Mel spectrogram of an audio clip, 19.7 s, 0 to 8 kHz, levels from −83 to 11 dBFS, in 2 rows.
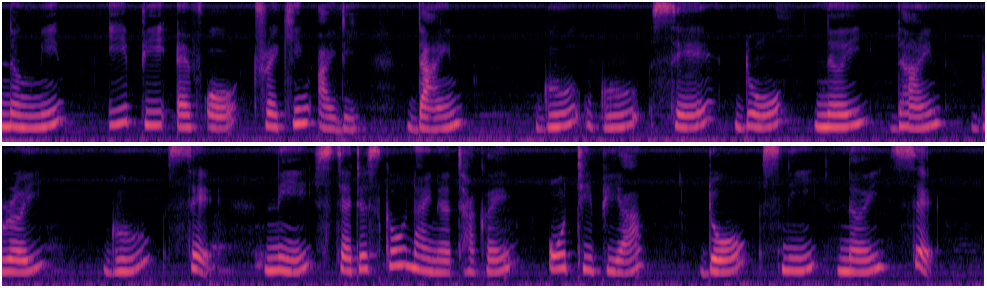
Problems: none marked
